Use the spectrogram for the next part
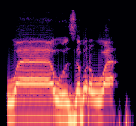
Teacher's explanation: ওয়াও হরফ ঠোঁট গোল করে দুই ঠোঁটের মাঝে ফাঁকা রেখে উচ্চারণ করতে হবে।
